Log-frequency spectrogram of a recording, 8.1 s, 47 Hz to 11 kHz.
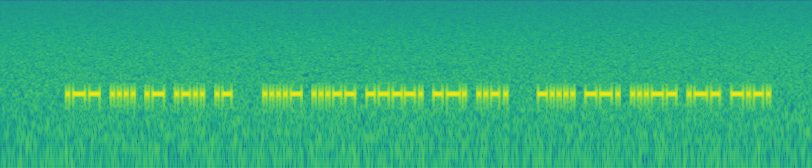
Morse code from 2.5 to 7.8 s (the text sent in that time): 439GF 6G3WC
